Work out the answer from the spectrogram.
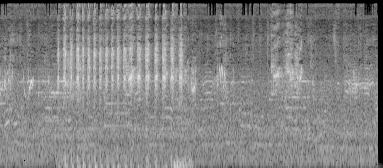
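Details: Happy budgerigar chirping, with a burst of rapid clicking ticks around the middle, repeated about three times a second, then softer warbled chirps and squeaks, plus a brief low thump.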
